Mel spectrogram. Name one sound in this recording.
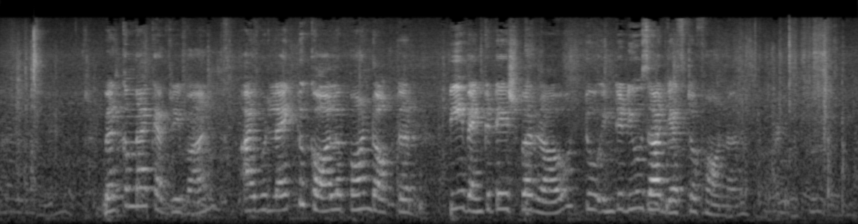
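A young woman speaks calmly into a microphone in a room with a slight echo.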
